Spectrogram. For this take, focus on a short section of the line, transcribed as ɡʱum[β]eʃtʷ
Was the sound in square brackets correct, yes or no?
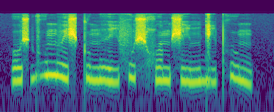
yes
